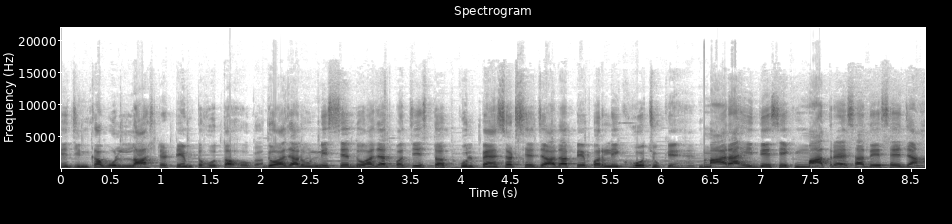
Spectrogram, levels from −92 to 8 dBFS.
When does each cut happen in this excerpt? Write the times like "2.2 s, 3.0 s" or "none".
1.9 s, 6.4 s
